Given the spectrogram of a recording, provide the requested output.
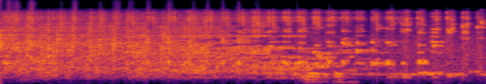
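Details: Honda Shine motorcycle engine at light idle: fast, uneven metallic ticking rides high, a loose chain rattle pointing to a worn cam chain tensioner.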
